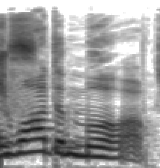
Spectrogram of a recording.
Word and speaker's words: joie de mort: He's got a joie de mort. – Mm-hmm. Yes, indeed. Oh, boy. Don't know what happened there. And that's how you got to roll your R's for the French.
